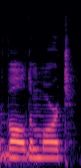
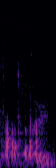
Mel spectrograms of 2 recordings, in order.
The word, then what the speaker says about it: Voldemort: Not Lord Voldemort. T silent. Don't kill me in the comments for it. It is the official way to pronounce it. Lord Voldemort.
